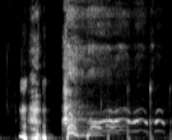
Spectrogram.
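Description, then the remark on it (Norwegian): A short coughing fit: a quick run of three muffled coughs, then a harsh, forceful cough that trails into strained, wheezy voiced breaths with small catches. “Så der måtte vi ta en liten pause, for at uh, fikk det litt der, faktisk. Hosten fikk det litt der.”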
